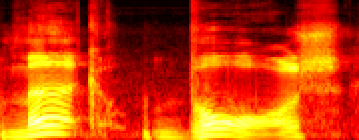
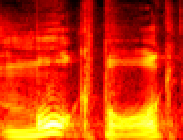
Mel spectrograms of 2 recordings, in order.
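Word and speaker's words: Mörk Borg: Morkborg is pronounced like Merc Borge. Okay, right. Suck my balls because the creator of it specifically said if you want to pronounce it Morkborg, which a lot of people in America or the UK do, that is completely fine.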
